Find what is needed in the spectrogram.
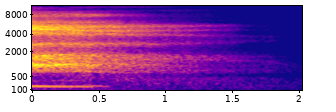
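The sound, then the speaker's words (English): A deep breath exhaled through the mouth, a soft, breathy rush of air that starts fairly strong and slowly fades away over about two seconds. “Take another deep inhale, hold it, and exhale through your mouth.”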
